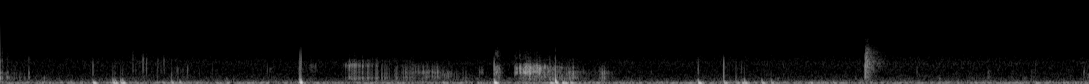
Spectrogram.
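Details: Stomach growling (borborygmi): low, muffled gurgles and rumbles with scattered soft pops over a steady low hum; ordinary gut movement sounds.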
